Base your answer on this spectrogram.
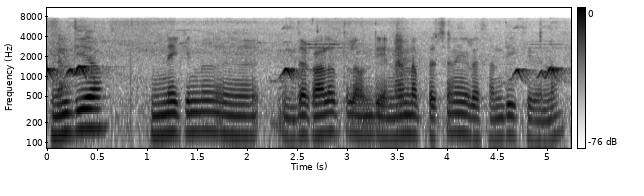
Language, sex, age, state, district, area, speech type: Tamil, male, 45-60, Tamil Nadu, Ariyalur, rural, spontaneous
